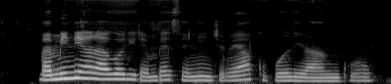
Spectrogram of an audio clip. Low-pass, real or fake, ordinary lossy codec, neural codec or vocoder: none; real; none; none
